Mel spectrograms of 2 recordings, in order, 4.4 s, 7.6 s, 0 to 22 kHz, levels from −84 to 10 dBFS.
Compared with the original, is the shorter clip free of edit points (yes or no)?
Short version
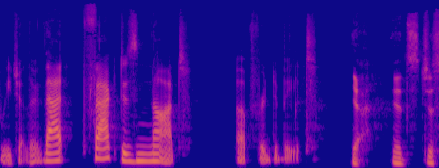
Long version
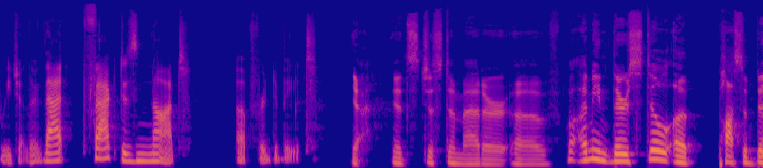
yes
